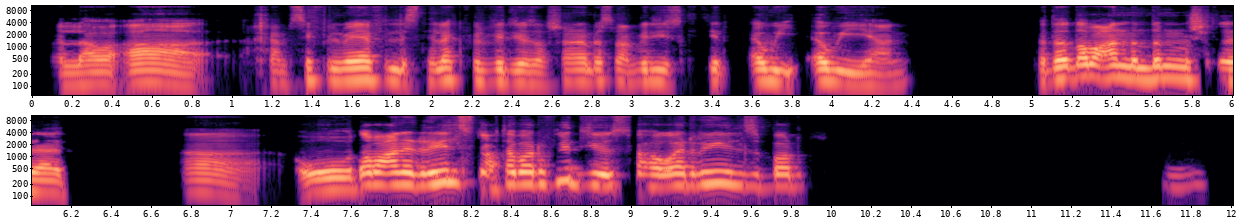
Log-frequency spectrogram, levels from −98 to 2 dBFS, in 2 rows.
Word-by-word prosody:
اللي 110 +1 -5
هو 115 0 -1
آه 120 -3 -2 0.2
50% 140 +4 +1
في 140 - -8
الاستهلاك 135 +2 -3
في 145 - -41
ال - - -11
videos 120 -3 -2
عشان 120 +4 -9
أنا 130 - -3
باسمع 130 -2 -7
videos 130 -1 -5
كتير 130 - -8
أوي، 130 -1 0
أوي 125 -5 +2
يعني، 110 +1 -9 0.7
فده 155 - +5
طبعًا 175 +1 +4
من 155 -3 +2
ضمن 160 +1 +2
المشكلات، 135 -5 0 0.6
آه 125 -5 -8 0.2
وطبعًا 190 +8 +4
الreels 210 +3 +4
تعتبر 200 -1 +2
videos 190 -6 0
فهو 180 +1 +2
الreels 195 -1 -1
برضه. 175 0 -3 1.8
إمم. 170 +4 -24
140 Hz, 155 wpm, -20 LUFS, 125-180 Hz, 1.8 s, فده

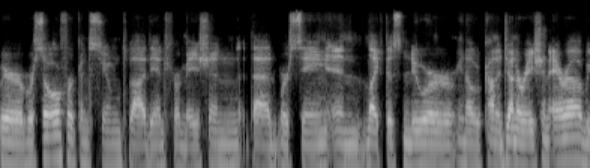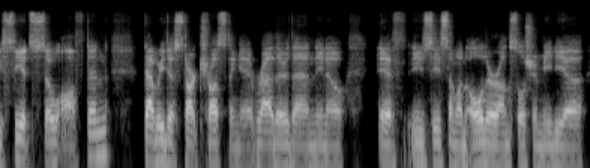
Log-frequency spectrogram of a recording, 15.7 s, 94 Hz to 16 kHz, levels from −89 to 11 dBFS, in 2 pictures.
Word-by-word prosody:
we're 105 -2 +3
we're 105 - -1
so 125 0 +3
overconsumed 100 -6 -3
by 95 -1 +1
the 95 - -6
information 95 +1 -5
that 95 -1 0
we're 95 - -4
seeing 95 +1 0
in, 100 -2 -2
like, 95 0 +3
this 100 0 0
newer, 100 -1 0
you 105 - -10
know, 100 -1 -3
kinda 100 0 -1
generation 100 +2 +2
era, 120 +2 +4
we 100 -2 -6
see 120 +5 +1
it - - +3
so 105 +1 +2
often 140 +2 -2 0.5
that - - +7
we 115 0 +2
just - - +2
start - - +3
trusting 90 - 0
it, - - -6
rather 100 -1 +1
than, 95 0 -3
you 95 0 -5
know 90 -1 -4 0.4
if - - 0
you 100 +1 -5
see 105 +1 0
someone 95 -2 +1
older 100 -1 +4
on 95 0 -3
social 95 0 -1
media, 95 -1 -2
100 Hz, 160 wpm, -23 LUFS, 95-105 Hz, 0.5 s, that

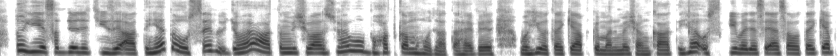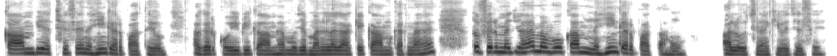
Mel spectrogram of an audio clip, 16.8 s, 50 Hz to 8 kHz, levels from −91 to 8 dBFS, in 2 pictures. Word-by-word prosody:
तो 270 - +3
ये 220 -3 +4
सब 200 -1 -1
जो-जो 200 -2 +3
चीज़ें 175 0 +1
आती 155 +3 +2
हैं 255 +7 +5
तो - - +1
उससे 190 +8 0 0.2
जो 170 +2 0
है 215 - +3
आत्मविश्वास 180 -2 0
जो - - -2
है - - +1
वो 250 -1 +1
बहुत 185 +3 -2
कम 175 -1 +2
हो 140 - -2
जाता 115 -2 -4
है। 125 0 -1
फिर 135 +2 +1 0.3
वही 145 +4 +1
होता 155 -3 +1
है - - +1
कि 155 - +2
आपके 140 +1 0
मन 135 -2 -1
में - - 0
शंका 130 0 -2
आती 145 +3 -4
है 215 - +4
उसकी 185 +3 -4
वजह 165 -2 +2
से 160 - +1
ऐसा 160 +1 0
होता 155 +1 -1
है 165 - +1
कि 165 - 0
आप 190 - +1
काम 165 -1 +3
भी 175 +1 +2
अच्छे 160 0 -4
से 175 +2 -2
नहीं 165 0 +2
कर 155 -5 0
पाते 125 +1 -4
हो, 120 0 -3 0.3
अगर 140 0 +1
कोई 135 0 0
भी 140 +1 -2
काम 135 0 0
है 140 - 0
मुझे 135 0 +1
मन 130 0 0
लगा 140 - +3 0.2
के 140 - -2
काम 135 -1 -1
करना 130 +1 -3
है 170 +7 0 0.4
तो 225 - +4
फिर 210 -2 +3
मैं 200 -1 +3
जो 195 0 0
है 220 +3 +3
मैं 225 -2 +4
वो 205 +1 +3
काम 195 -1 +4
नहीं 165 +7 +2
कर 170 -6 +1
पाता 130 +1 -4
हूँ, 125 +1 -6 0.4
आलोचना 130 -2 +1
की 120 - -5
वजह 115 0 -4
से। 135 -1 -9
160 Hz, 270 wpm, -20 LUFS, 135-185 Hz, 0.4 s, हैं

